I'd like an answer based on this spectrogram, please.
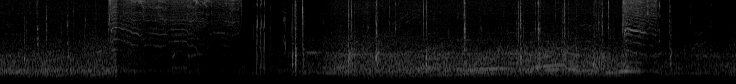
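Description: Near silence: faint background with a few scattered faint clicks.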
